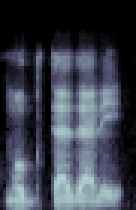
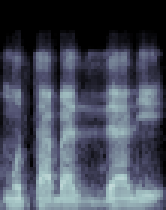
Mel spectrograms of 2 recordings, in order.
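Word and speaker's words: مبتذل: irdi al-mubtadali mestinya ya, ba dulu baru ta mestinya. Kalau ba itu baru dia ini dibacanya mubtadali. Kalau tak duluan jadinya mutabadzali. Tidak ada istilah mutabadzal ini, yang ada adalah ird mubtadal.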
